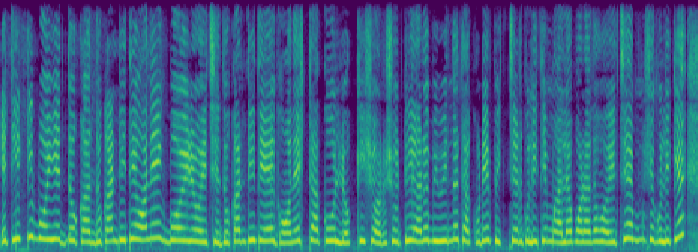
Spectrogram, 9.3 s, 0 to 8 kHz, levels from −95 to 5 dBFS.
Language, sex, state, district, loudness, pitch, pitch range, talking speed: Bengali, female, West Bengal, Jalpaiguri, -10 LUFS, 380 Hz, 350-405 Hz, 160 wpm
